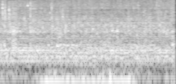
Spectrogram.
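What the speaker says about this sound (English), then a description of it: "I'm just going to use my spoon just to change the way the water's sitting there, just to get it to migrate down into the mat" Water trickles and gushes steadily across a sluice mat on a Miller table, a soft continuous wash with small irregular splashes as a spoon moves it, with no voices.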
